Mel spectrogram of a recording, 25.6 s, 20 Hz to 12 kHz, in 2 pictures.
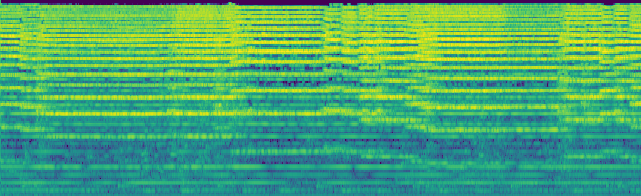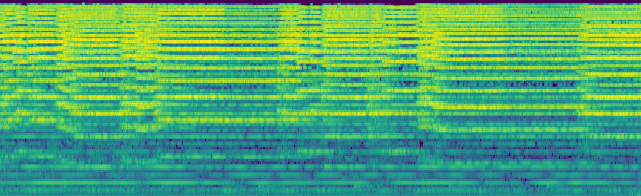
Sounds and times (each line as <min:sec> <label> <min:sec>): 0:00.0 Bagpipes 0:25.6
